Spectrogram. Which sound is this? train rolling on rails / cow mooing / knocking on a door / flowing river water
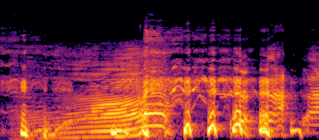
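cow mooing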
